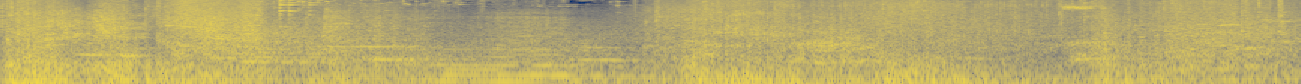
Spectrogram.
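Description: A large blast in an action movie scene where apes are injured and buried under collapsing rubble, with loud booming rumbles and crashing debris that swell, ebb and surge again across several seconds.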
